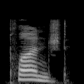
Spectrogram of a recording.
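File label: "plunged", British English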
